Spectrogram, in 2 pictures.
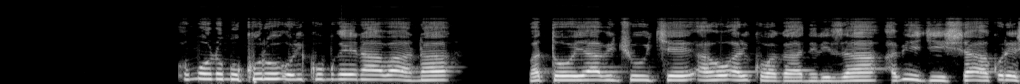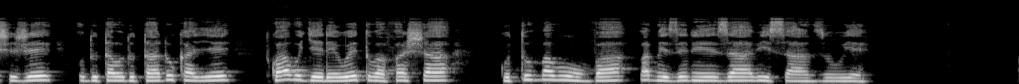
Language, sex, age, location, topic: Kinyarwanda, male, 18-24, Kigali, education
